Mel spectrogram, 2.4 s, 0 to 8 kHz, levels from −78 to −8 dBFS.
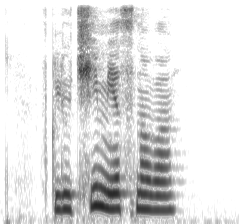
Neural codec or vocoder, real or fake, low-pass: none; real; 7.2 kHz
